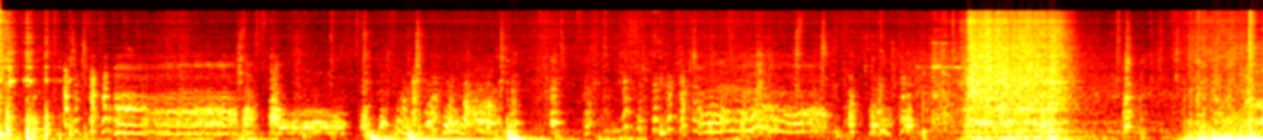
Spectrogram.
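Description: Hens clucking and crooning in a low, wavering drone, with a short, loud burst of rustling noise about three-quarters of the way through.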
